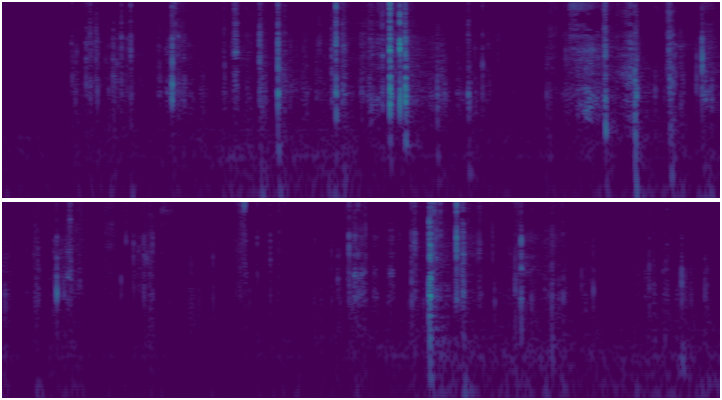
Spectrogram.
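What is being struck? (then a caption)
Cardboard box with clear plastic window. Long jeweled nails tap quickly on the side and front of a flat silver cardboard box with a clear plastic window. The taps come as quiet, dry, crisp clicks and crinkly rustles in uneven bursts, bright and short with no ring after each one.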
